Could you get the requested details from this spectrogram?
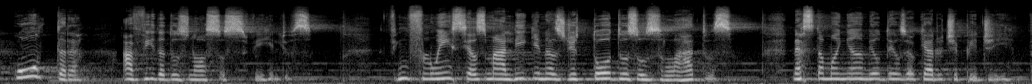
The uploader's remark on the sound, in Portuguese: Transmissão ao vivo do Escola Bíblica Dominical, realizado na Igreja Batista Moriá.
